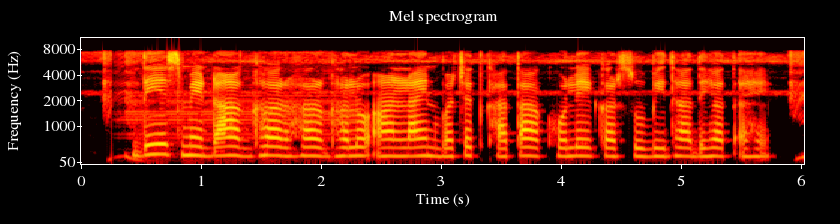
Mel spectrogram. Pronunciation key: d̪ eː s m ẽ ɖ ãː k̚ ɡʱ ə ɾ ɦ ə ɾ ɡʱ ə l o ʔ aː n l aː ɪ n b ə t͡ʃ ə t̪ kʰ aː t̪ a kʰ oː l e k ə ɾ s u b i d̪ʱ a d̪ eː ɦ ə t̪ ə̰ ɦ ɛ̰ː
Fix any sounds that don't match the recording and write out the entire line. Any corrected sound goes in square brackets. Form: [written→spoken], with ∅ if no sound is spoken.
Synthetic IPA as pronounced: d̪ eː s m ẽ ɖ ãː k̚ ɡʱ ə ɾ ɦ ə ɾ ɡʱ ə l o ʔ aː n l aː ɪ n b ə t͡ʃ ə t̪ kʰ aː t̪ a kʰ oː l e k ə ɾ s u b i d̪ʱ a d̪ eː ɦ ə t̪ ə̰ ɦ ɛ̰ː

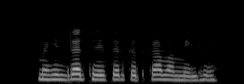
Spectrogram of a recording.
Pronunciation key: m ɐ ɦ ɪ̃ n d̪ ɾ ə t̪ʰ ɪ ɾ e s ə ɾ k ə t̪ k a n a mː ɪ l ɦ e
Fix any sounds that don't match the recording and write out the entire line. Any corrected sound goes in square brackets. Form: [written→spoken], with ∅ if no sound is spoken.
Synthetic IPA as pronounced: m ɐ ɦ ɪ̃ n d̪ ɾ [ə→a] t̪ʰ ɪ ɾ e s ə ɾ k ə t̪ k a [n→m] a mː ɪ l ɦ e

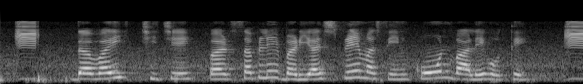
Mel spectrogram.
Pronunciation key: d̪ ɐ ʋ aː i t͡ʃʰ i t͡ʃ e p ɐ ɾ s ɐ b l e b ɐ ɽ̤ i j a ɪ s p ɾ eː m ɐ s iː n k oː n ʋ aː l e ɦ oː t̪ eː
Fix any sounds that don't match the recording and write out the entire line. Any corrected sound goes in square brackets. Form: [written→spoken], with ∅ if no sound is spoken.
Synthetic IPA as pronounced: d̪ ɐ ʋ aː i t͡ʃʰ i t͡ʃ e p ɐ ɾ s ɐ b l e b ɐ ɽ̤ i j a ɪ s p ɾ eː m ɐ s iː n k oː n ʋ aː l e ɦ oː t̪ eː

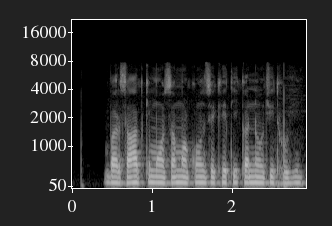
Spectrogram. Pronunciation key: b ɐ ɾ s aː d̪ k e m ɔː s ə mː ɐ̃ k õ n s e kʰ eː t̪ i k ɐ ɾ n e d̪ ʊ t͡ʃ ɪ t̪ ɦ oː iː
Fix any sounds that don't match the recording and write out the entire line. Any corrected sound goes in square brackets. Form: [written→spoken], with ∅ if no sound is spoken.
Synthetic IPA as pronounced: b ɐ ɾ s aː d̪ k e m ɔː s ə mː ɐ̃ k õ n s e kʰ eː t̪ i k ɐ ɾ n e [d̪→∅] ʊ t͡ʃ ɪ t̪ ɦ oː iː

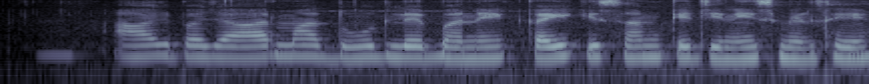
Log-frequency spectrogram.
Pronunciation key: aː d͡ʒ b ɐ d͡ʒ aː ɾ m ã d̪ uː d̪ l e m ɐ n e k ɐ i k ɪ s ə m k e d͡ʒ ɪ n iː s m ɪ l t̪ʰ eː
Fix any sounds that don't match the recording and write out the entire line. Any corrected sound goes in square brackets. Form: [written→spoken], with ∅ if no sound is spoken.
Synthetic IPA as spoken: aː d͡ʒ b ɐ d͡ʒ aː ɾ m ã d̪ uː d̪ l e [m→b] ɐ n e k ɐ i k ɪ s ə m k e d͡ʒ ɪ n iː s m ɪ l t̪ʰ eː

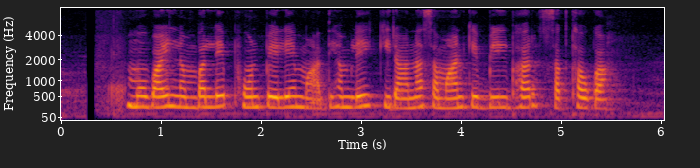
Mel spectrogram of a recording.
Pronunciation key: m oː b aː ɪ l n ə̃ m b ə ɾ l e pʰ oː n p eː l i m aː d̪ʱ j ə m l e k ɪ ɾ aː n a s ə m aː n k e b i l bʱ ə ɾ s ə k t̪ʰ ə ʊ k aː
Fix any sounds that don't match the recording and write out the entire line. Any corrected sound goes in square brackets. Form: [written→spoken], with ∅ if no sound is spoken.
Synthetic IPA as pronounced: m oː b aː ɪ l n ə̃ m b ə ɾ l e pʰ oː n p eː l [i→e] m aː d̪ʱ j ə m l e k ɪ ɾ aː n a s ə m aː n k e b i l bʱ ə ɾ s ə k t̪ʰ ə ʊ k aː

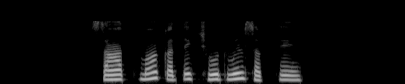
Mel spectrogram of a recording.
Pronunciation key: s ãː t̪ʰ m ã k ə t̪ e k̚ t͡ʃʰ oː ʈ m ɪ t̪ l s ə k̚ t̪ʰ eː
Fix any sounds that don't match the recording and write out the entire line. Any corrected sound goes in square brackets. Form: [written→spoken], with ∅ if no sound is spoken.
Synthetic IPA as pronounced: s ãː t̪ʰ m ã k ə t̪ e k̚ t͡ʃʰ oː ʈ m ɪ [t̪→∅] l s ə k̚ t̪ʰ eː

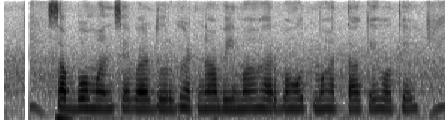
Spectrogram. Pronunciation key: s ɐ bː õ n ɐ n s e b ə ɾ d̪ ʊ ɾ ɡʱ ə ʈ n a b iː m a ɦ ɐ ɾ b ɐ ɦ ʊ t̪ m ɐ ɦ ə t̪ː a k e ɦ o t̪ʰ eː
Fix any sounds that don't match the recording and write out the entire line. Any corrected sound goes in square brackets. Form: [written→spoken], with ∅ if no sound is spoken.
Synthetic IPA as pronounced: s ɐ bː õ [n→m] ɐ n s e b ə ɾ d̪ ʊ ɾ ɡʱ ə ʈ n a b iː m a ɦ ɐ ɾ b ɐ ɦ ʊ t̪ m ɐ ɦ ə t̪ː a k e ɦ o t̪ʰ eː

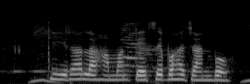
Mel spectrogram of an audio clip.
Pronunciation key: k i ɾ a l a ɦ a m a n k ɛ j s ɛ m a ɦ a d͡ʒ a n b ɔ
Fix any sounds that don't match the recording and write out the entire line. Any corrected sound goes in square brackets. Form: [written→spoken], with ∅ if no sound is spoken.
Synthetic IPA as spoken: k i ɾ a l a ɦ a m a n k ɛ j s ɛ [m→b] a ɦ a d͡ʒ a n b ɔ

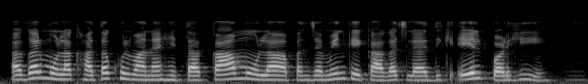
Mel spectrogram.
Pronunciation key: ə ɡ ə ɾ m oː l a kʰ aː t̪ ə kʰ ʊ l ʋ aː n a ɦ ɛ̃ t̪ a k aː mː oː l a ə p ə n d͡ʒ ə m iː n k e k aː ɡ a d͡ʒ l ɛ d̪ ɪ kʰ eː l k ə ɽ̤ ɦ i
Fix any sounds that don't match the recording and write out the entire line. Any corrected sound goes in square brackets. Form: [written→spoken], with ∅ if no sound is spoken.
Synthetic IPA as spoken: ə ɡ ə ɾ m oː l a kʰ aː t̪ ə kʰ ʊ l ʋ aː n a ɦ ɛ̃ t̪ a k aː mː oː l a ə p ə n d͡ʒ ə m iː n k e k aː ɡ [a→ə] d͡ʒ l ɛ d̪ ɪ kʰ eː l [k→p] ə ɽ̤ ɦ i

